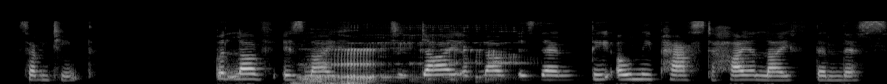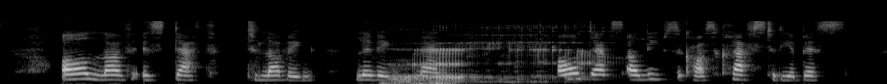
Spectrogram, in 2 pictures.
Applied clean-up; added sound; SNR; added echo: classical method log-MMSE.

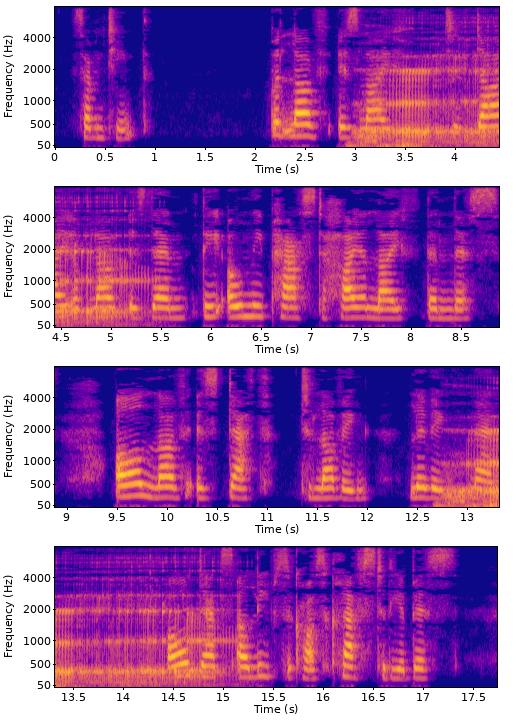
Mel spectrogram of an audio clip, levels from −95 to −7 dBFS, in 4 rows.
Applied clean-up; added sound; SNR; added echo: none; Burping, eructation; 3 dB; none.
